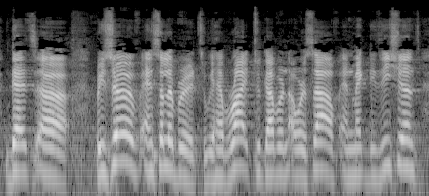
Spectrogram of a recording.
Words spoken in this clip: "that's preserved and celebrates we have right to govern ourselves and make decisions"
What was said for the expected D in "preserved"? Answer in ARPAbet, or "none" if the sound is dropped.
none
